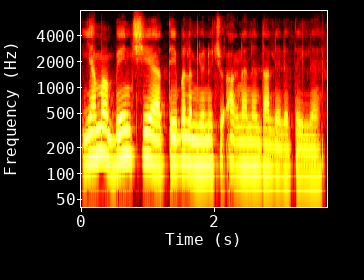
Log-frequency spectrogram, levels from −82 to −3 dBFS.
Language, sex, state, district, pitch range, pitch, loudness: Wancho, male, Arunachal Pradesh, Longding, 110-145 Hz, 125 Hz, -17 LUFS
